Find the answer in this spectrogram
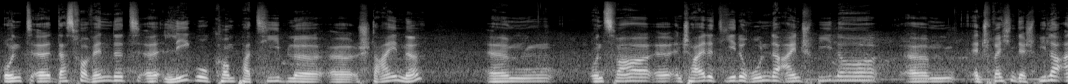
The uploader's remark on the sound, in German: Live am Donnerstag von der Spiel 2019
